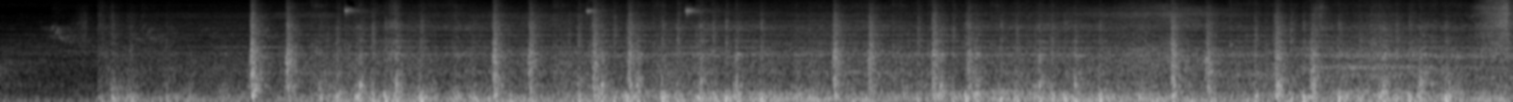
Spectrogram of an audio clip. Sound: sound of train

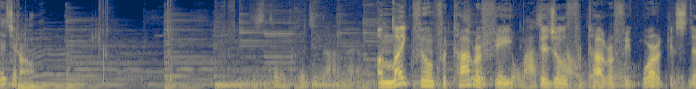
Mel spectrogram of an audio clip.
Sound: Korean

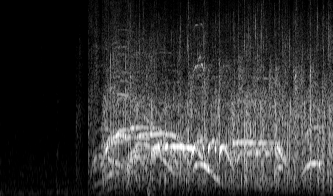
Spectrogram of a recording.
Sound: cheers and applause

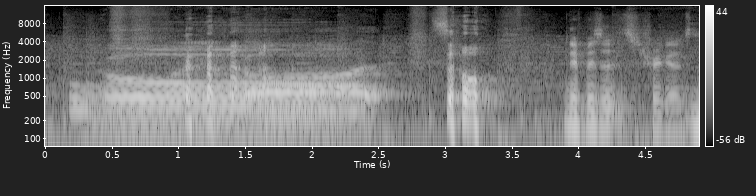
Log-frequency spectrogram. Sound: laughs

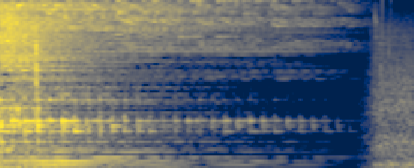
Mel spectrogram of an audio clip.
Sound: upbeat electronic music; logo sparkles

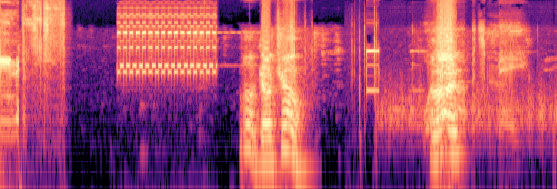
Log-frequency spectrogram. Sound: phone rings

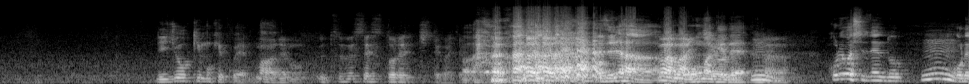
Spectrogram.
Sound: laughs

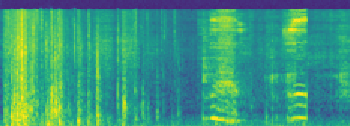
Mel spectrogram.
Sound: boxes falling

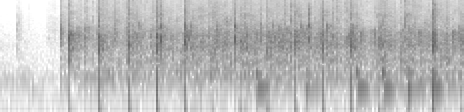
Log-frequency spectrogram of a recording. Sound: audience applauding

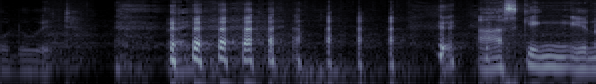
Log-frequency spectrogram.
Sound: laughs

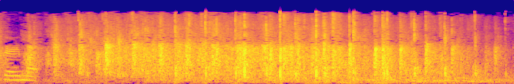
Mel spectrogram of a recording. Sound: applause

